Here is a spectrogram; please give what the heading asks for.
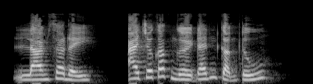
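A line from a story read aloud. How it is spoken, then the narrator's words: Cold, pained shout. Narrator (Vietnamese): Hoa Duẩn Hòa đau lòng lạnh lùng quát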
